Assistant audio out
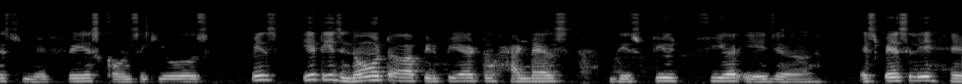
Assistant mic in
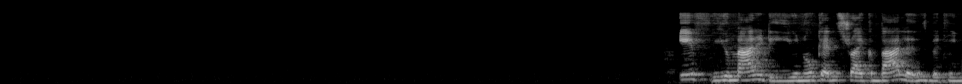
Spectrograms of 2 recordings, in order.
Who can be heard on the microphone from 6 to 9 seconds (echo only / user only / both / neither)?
user only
